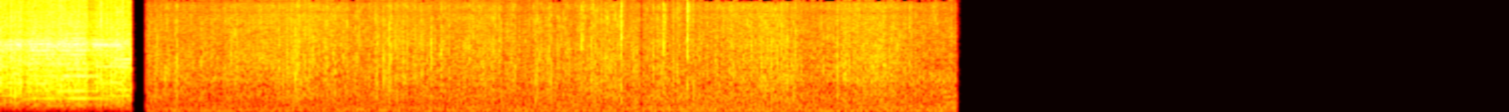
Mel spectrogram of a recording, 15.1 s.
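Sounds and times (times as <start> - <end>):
light rain on a tent: 0.0 - 9.6.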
